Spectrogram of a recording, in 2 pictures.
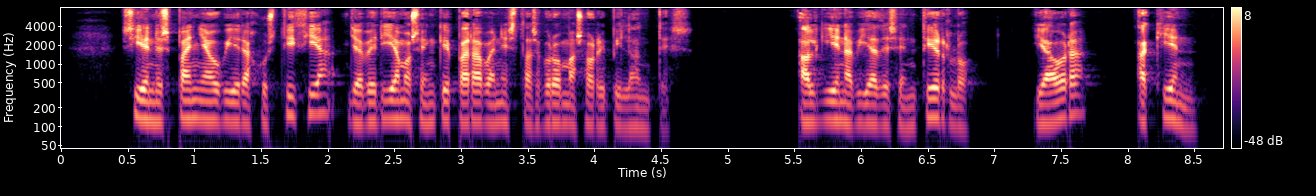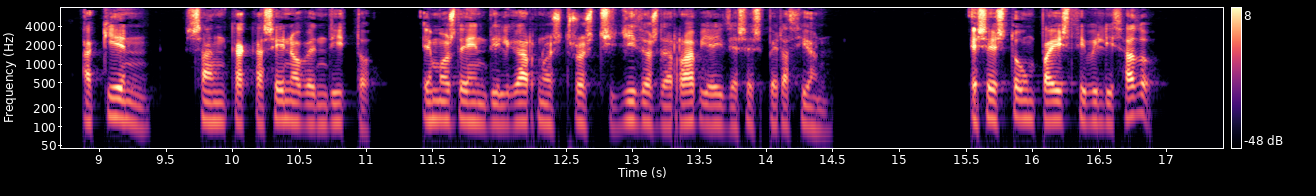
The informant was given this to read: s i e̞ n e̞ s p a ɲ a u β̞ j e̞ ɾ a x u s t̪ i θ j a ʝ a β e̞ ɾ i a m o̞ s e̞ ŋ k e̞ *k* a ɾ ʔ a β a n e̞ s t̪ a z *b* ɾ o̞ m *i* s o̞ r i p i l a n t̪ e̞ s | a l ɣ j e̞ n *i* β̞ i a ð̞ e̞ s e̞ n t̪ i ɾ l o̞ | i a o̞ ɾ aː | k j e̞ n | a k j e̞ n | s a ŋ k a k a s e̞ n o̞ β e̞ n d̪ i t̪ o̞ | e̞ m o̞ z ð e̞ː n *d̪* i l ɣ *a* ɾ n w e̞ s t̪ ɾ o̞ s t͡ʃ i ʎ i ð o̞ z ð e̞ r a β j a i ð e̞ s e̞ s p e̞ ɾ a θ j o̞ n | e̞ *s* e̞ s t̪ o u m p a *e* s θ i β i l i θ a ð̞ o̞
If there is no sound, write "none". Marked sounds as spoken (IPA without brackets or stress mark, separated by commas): p, β, a, a, d̪, a, s, i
